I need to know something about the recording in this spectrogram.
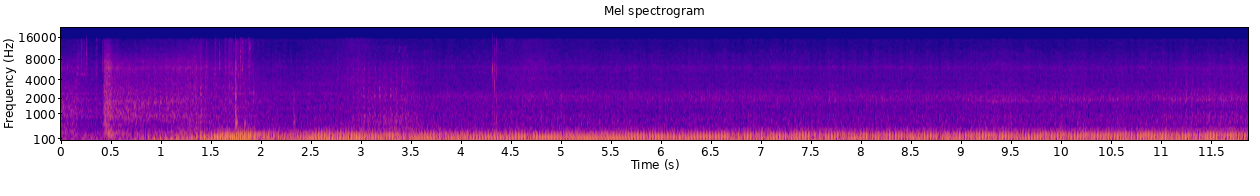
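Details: Nissan Primera P10 1.6 (about 1991) cold start after engine gasket work: catches and holds a steady, slightly lumpy low rumble only with constant throttle or it stalls, light blue smoke; damaged carburettor valve gives a poor cold mixture, fine when warm.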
